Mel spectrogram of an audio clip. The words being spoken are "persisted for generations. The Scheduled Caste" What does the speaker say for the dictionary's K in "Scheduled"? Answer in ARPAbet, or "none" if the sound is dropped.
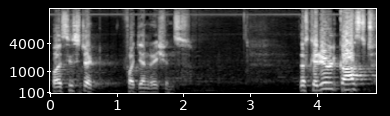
K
